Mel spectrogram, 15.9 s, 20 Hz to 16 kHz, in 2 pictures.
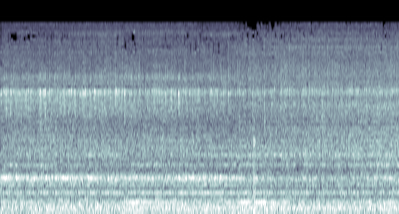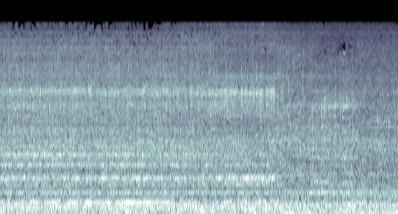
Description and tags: Pressure Meter Pipe Noises 3
Recorded in a high concrete central heating room of a one hundred year old former school building in Amsterdam, near several pipes with pressure meters on them.
system, pipe, hydraulics, construction, liquid, water, pipes, hydraulic, mechanics, heating, mechanical, flow, building, air, pressure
